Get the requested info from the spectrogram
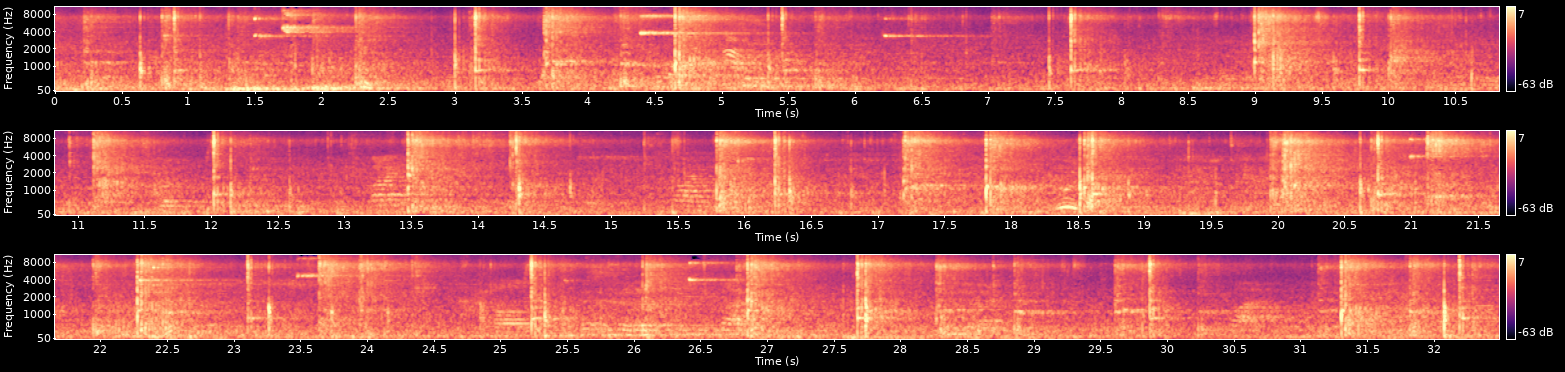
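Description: Badminton shoes landing and squeaking on a wooden sports-hall floor during a solo court-movement drill, a sharp step or stomp every second or two with short high squeaks now and then.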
